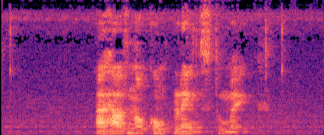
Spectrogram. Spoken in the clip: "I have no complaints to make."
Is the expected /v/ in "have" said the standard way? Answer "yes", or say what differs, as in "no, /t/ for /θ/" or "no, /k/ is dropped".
yes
